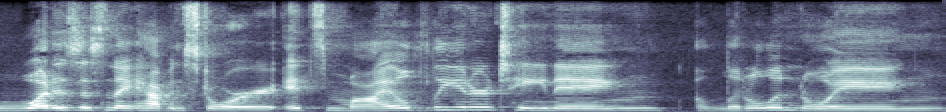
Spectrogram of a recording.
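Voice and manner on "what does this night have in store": ordinary talk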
